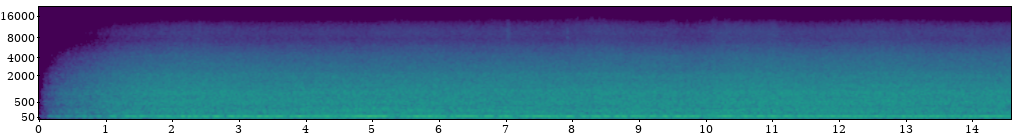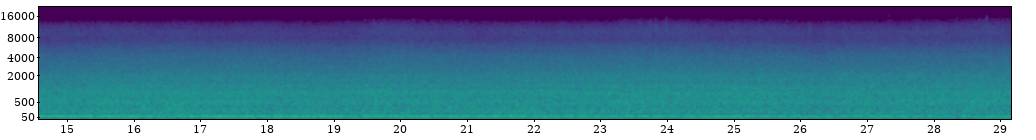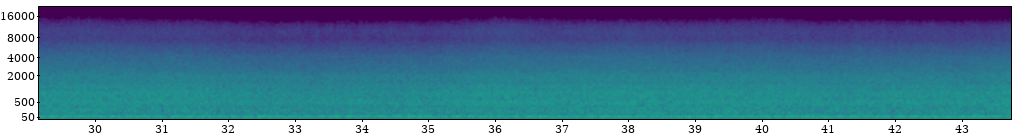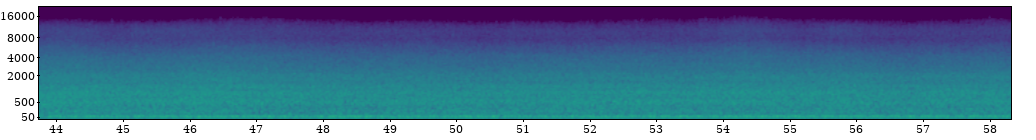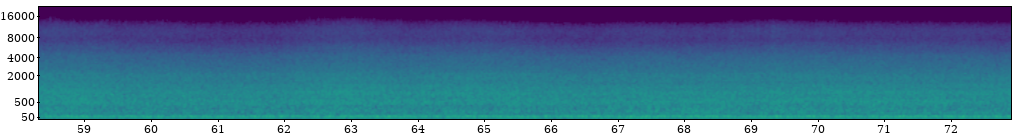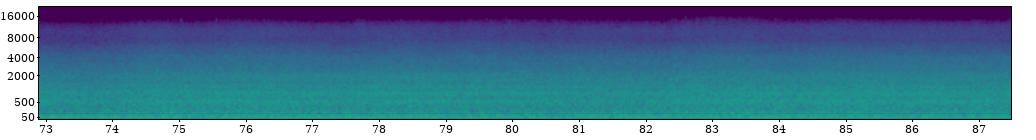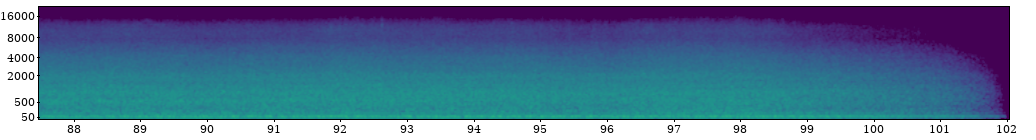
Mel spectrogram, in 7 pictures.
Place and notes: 蛤板灣, Hsiao Liouciou Island - At the beach
Sound of the waves, At the beach
Zoom H2n MS +XY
